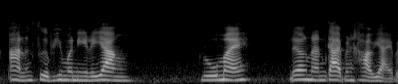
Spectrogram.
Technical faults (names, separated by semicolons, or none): none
